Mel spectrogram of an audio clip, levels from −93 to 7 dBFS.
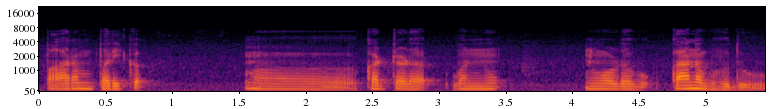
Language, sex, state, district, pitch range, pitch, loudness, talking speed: Kannada, male, Karnataka, Belgaum, 110-130 Hz, 125 Hz, -26 LUFS, 75 wpm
